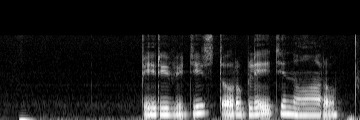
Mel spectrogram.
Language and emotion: Russian, sad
